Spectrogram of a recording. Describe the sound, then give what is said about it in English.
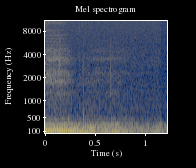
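A loud car engine rumbles low and steady as the car drives up the middle of the street, its deep drone strongest at first and then easing slightly as the vehicle moves along. “My goodness, that is a loud car going up the street right in the middle.”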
